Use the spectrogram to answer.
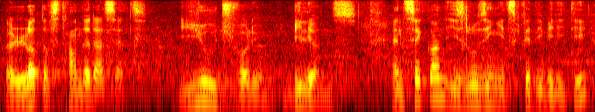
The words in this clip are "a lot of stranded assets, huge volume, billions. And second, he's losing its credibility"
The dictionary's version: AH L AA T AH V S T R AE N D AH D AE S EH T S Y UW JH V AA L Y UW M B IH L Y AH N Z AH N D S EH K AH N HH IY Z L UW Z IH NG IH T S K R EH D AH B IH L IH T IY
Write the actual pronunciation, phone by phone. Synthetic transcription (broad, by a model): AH L AA T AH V S T AE N D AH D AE S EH T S Y UW JH V AA L Y UW M B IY L Y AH N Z AH N D S EH K AH N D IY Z L UW Z IH NG IH T S K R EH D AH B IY L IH T IY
